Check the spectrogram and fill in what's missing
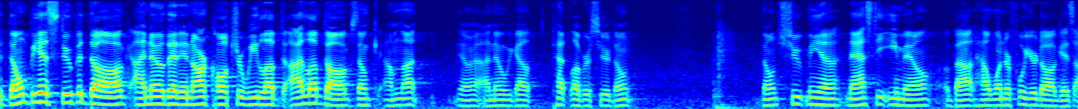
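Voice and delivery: normal talking voice

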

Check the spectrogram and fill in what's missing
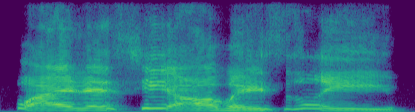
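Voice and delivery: high, loud, drawn-out mock wail; hammed-up crying complaint; imitated crying. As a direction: whine it slowly like a tearful girlfriend. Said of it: "then she starts crying".

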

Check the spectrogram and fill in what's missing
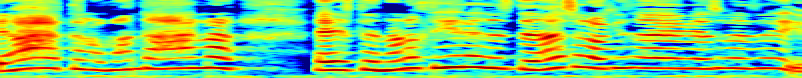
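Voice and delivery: a fan gushing her message to the idol; imitating her sister. (imitando a la hermana, aguda y atropellada)

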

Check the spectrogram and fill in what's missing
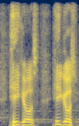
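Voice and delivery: normal talking voice

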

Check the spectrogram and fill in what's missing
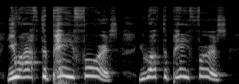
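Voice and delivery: high-pitched impression of an insistent older man; imitating the yelling delivery man. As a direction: mimic the driver demanding payment. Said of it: "He starts".

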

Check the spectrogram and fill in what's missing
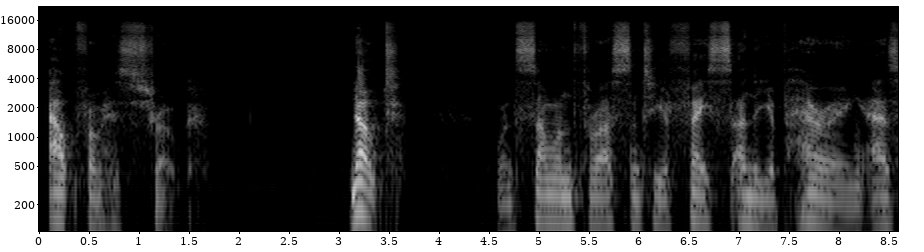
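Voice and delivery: slow, measured Shakespearean reading; Shakespearean accent. Acted. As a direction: read it like an old Shakespearean manual, slowly. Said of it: "more like a Shakespearean".

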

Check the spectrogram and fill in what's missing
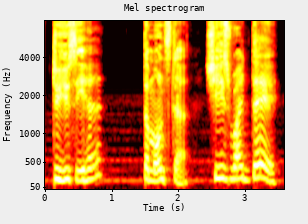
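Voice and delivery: high, frantic cry of terror; panicked. Acted. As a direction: point and shout in panic. Sees the monster, panics.

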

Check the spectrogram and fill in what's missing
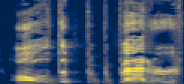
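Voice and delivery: loud, breathless panting gasp. A narrator's reading. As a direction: gasp it out mid-gallop. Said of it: "panted Bree".

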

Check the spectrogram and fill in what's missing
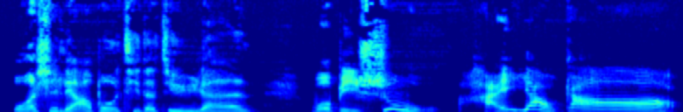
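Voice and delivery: high, loud mock-menacing giant; a playful storybook threat; booming giant voice. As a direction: boast like a mighty giant.

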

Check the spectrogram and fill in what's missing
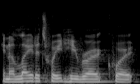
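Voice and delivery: ordinary talk

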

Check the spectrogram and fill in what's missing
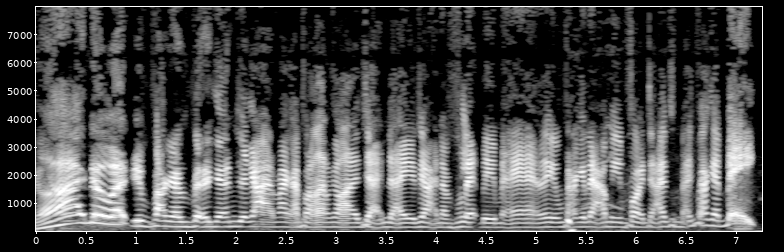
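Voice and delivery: loud, high, furious meat-eater rant; angry rant. Acted. Meat eater accusing vegans, loud high angry rant. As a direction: yell it like an outraged carnivore. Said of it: "People are like".

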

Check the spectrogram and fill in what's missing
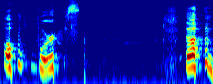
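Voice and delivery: real helpless laughter breaking up the words; laughing so hard it nearly turns to crying; laughing near tears. Real, not acted. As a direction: fight back tears of laughter while talking. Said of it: "trying not to cry because I'm laughing".

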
